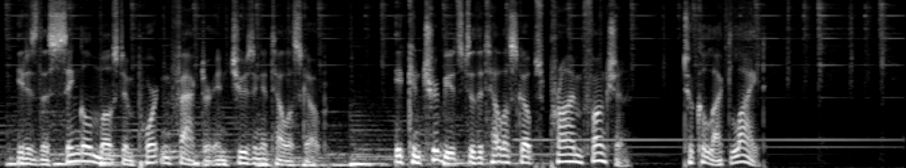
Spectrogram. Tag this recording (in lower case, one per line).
glockenspiel
music
speech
